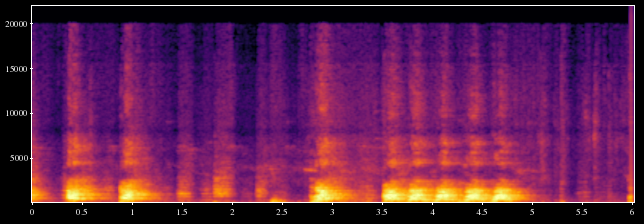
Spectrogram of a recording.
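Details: Barking from Leo the German Shepherd at play with a balloon: two single barks, a pause with softer yips, then a rapid run of five close barks before it fades.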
